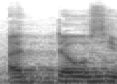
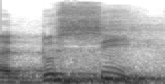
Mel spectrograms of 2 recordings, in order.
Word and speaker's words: Ad-Dausi: Hak tadi yang saya lupa saat ni, Tufail bin Amr Ad-Dausi, bukan Ad-Dusi.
